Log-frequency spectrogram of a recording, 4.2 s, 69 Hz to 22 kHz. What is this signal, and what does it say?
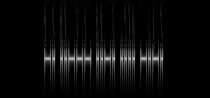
Morse code, heard as a keyed tone, about 30 wpm, 700 Hz. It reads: N2FHC
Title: USA Call Signs - 5 Characters - 30wpm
